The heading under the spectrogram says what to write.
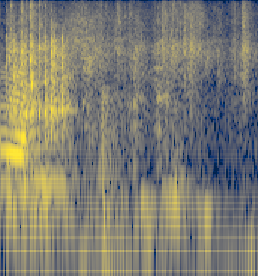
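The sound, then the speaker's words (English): Dice, rolled twice for a roll at disadvantage, clatter across a hard table in a quick, bright rattle during the first half second, then the sound thins into softer knocks and low background murmur. “Why did I hear you roll twice?”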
